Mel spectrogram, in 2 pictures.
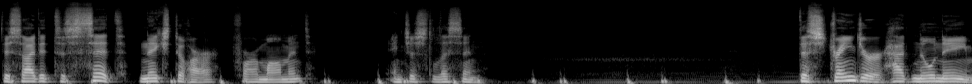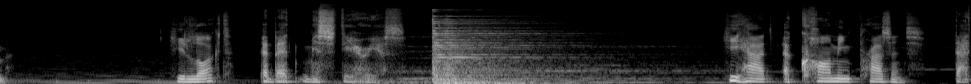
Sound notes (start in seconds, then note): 13.6 pipe clanging; 18.5 gentle music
